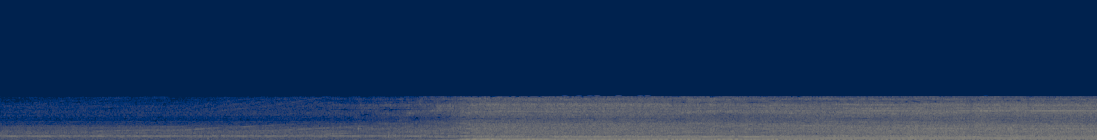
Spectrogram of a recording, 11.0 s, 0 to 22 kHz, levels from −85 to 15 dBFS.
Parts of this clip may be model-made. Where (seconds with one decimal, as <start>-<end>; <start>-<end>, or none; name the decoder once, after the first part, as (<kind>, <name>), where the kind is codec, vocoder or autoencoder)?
3.3-4.7 (codec, SNAC); 6.7-7.8; 9.7-10.3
